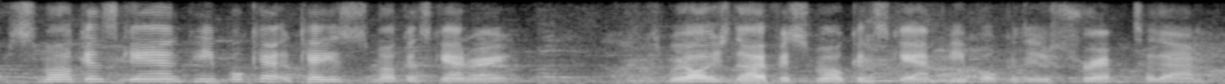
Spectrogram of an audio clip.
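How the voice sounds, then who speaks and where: A woman's voice: medium pitch, brisk, poor audio. Chatty New Jersey woman livestreaming. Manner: chatty, rambling, reads viewer comments aloud. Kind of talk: casual livestream chat. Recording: crowd chatter in a busy public place.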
